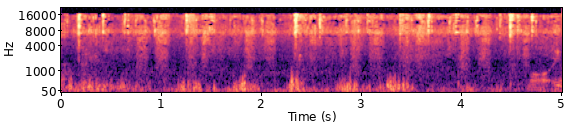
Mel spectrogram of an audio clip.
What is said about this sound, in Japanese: 完全に静かな住宅街をね、こう、歩いております。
